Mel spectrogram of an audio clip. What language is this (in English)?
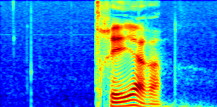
Norwegian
